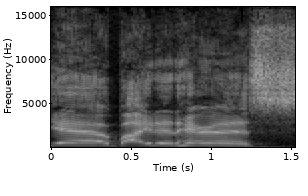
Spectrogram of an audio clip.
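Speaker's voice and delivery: high, cheering whoop.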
